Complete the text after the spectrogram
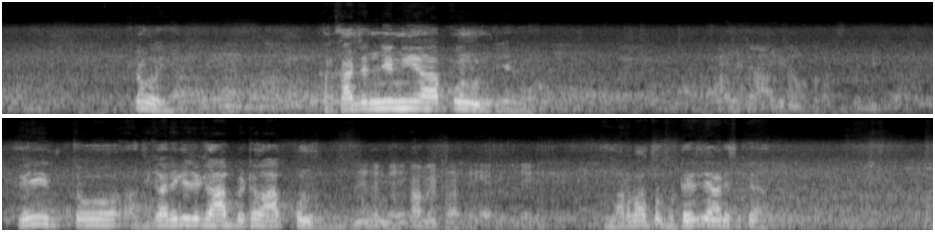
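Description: A man speaks loudly near the microphone, with pauses.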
